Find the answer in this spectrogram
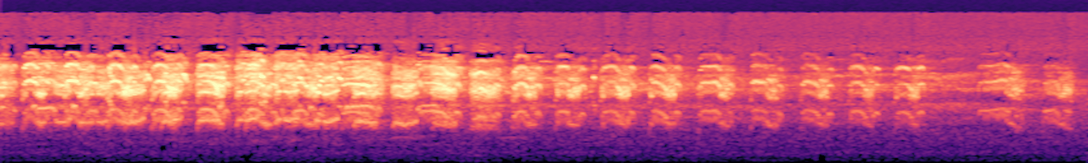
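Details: Common terns at a golf course in Joroinen, Finland, give harsh, grating "kee-arr" calls, several birds overlapping in a steady chorus about twice a second that fades toward the end.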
